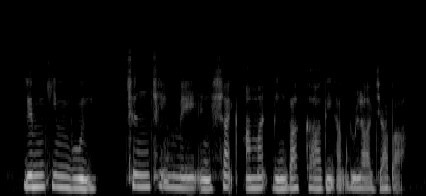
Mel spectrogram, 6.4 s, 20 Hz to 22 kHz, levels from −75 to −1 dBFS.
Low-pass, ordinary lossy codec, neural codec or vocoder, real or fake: none; none; codec, 16 kHz, 4 kbps, X-Codec, HuBERT features, trained on balanced general audio; fake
